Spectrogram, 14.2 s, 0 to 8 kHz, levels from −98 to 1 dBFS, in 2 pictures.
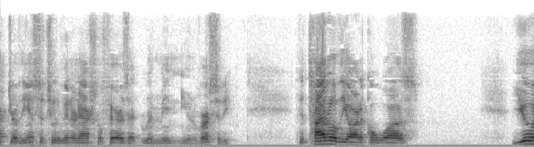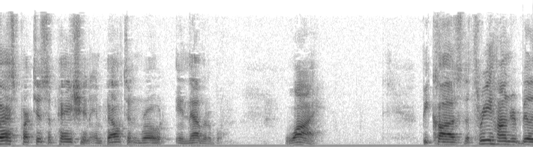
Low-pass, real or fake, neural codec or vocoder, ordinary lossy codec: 7.2 kHz; real; none; AAC, 32 kbps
